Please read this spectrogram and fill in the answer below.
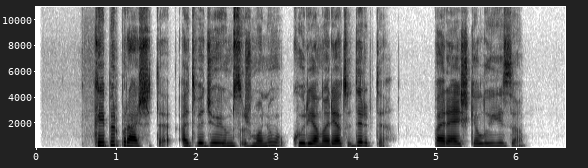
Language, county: Lithuanian, Kaunas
